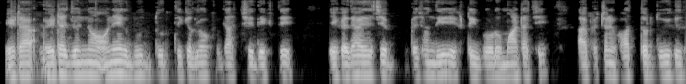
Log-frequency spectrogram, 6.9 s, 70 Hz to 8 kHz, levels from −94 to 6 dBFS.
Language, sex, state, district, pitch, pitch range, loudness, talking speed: Bengali, male, West Bengal, Purulia, 115 Hz, 110-120 Hz, -21 LUFS, 185 wpm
